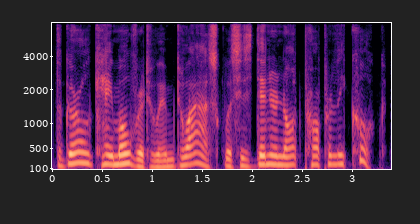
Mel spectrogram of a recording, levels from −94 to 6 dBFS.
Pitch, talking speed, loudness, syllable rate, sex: 160 Hz, 250 wpm, -17 LUFS, 5.7 syllables/s, male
